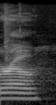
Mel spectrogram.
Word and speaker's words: Rheault: Victoria Marie Rowe. – Yeah. – It's your maiden name. – Maiden name Rowe. Yeah. – Mm-hmm. Spell it. – R-H-E-A-U-L-T.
